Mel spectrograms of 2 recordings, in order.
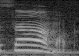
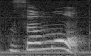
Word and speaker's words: замок: веж так діти це замок а щойно зміниш ти наголос то отримуєш замок замок замок Подивіться будь ласка два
